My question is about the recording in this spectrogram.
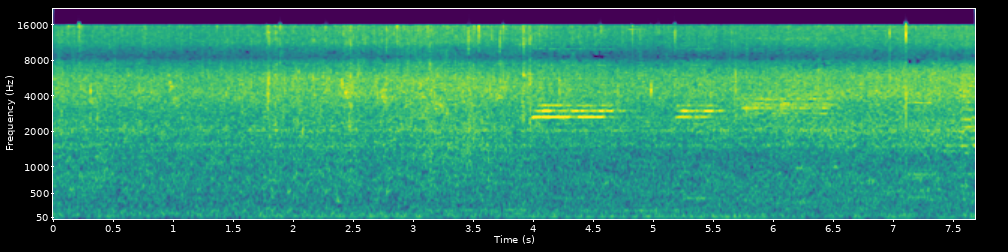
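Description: Floodwater rushing across a road, a steady loud rush of water. Faint high-pitched tones come twice in the second half.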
